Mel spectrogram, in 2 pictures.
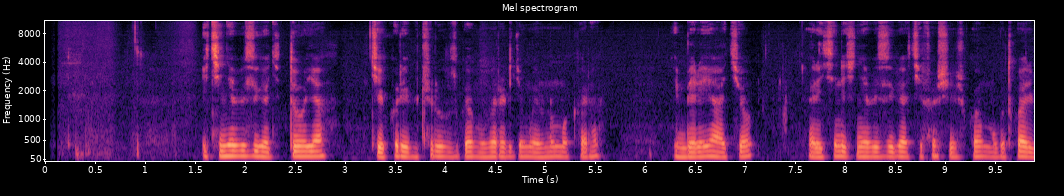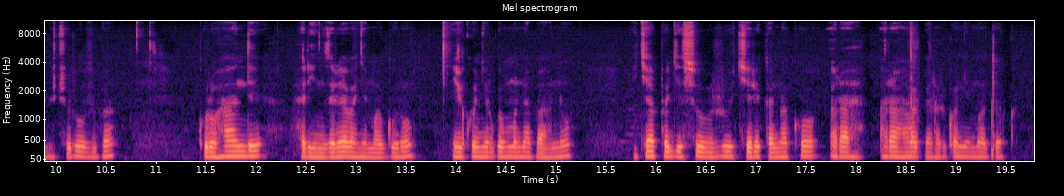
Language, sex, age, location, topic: Kinyarwanda, female, 25-35, Kigali, government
